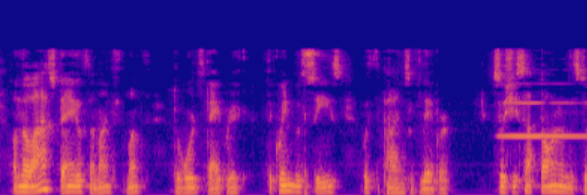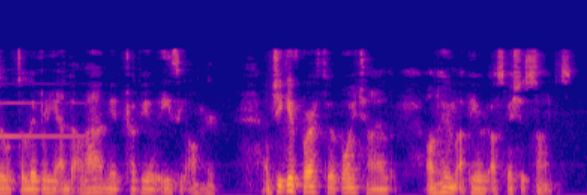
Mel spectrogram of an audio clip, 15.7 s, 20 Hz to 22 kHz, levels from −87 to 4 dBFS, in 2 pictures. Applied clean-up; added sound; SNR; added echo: none; Wind instrument, woodwind instrument; 8 dB; none.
